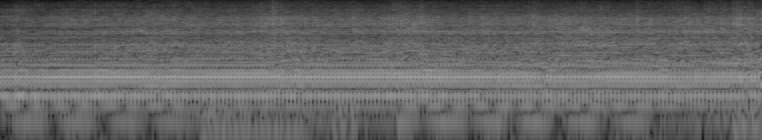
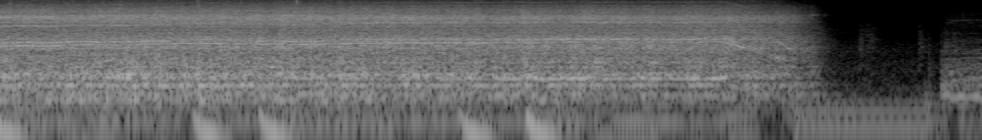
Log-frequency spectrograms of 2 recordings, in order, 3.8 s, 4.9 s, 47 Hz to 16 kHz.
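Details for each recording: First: Nivona NICR 788 coffee machine after error 8 brewer gearbox repair: constant buzzing pump drone with faint uneven pulse and no flow; water system airlocked and needs bleeding. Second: Nivona NICR 788 coffee machine, worked on for error 8 (brewer drive gearbox), grinding beans for one coffee: smooth high whirring grind about four seconds, then clean stop with light clicks; grinder normal.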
